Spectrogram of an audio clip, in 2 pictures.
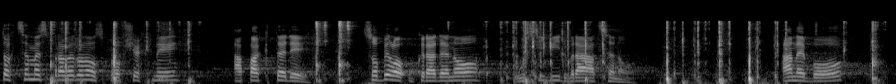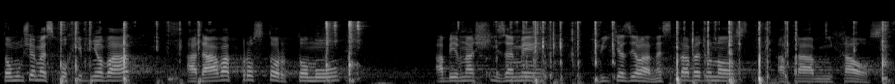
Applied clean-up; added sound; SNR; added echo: none; Computer keyboard; 0 dB; none.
